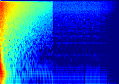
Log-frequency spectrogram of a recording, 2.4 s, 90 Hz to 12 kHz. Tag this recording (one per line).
909
drum
jomox
snare
xbase09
